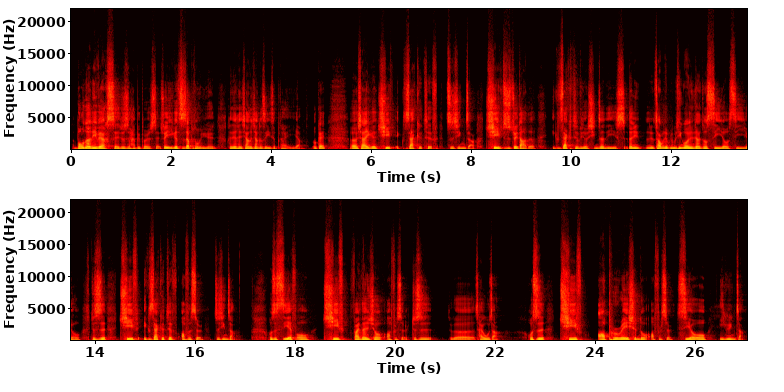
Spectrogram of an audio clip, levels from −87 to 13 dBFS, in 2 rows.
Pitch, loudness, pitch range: 100 Hz, -30 LUFS, 90-115 Hz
